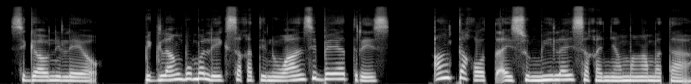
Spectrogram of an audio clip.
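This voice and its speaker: A woman's voice: mid-range voice, warm tone, dry recording, studio quality. A woman narrating a scripted romantic drama as a storyteller, in a dramatic style.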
